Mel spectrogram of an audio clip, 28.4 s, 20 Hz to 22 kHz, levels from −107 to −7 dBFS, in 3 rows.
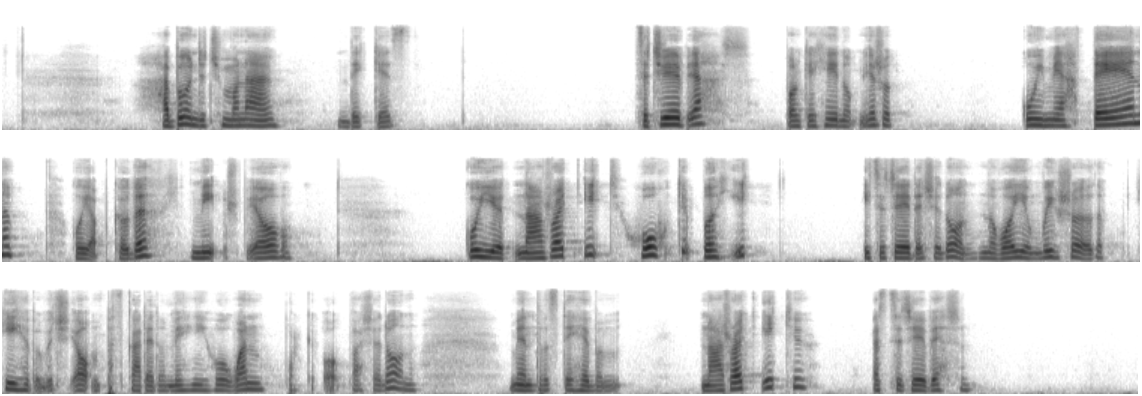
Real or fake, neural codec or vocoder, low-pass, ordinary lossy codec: fake; codec, 24 kHz, 0.9 kbps, WavTokenizer, medium speech release version 1; 9.9 kHz; AAC, 48 kbps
